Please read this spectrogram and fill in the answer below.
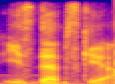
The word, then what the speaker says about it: Izdebski: Izdebski.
